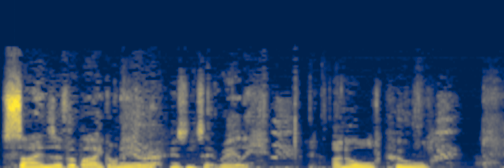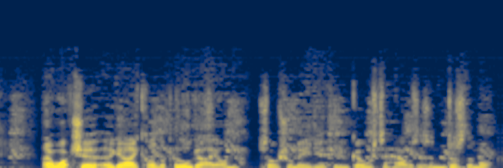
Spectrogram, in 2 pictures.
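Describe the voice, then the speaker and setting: A man's voice: on the low side, fairly even intonation, normal speed, a little mellow, a little hiss or hum. A man from the UK giving a chatty, enthusiastic walking tour of a country garden outdoors, recorded on the camera he carries. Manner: chatty, enthusiastic, thinking aloud. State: hot and overdressed while walking. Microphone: handheld camera mic, walking.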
